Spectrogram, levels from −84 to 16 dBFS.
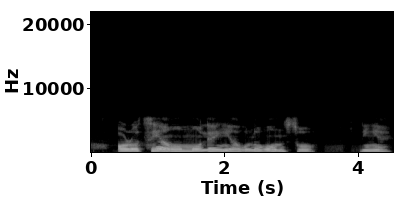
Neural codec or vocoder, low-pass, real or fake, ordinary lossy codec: none; 5.4 kHz; real; none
